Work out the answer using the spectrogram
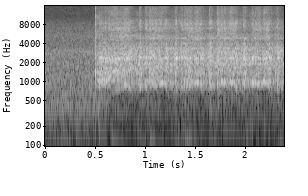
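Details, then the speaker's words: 1983 Suzuki GS450A automatic, not run in years, jumped from car battery: starter cranks with harsh busy rattling clatter over the whirr; owner suspects clogged carburetors needing cleaning, fuel line leaking, runs only on choke. "I bet you those carburetors will stop plumb up. Yeah, those carburetors need to be cleaned."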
